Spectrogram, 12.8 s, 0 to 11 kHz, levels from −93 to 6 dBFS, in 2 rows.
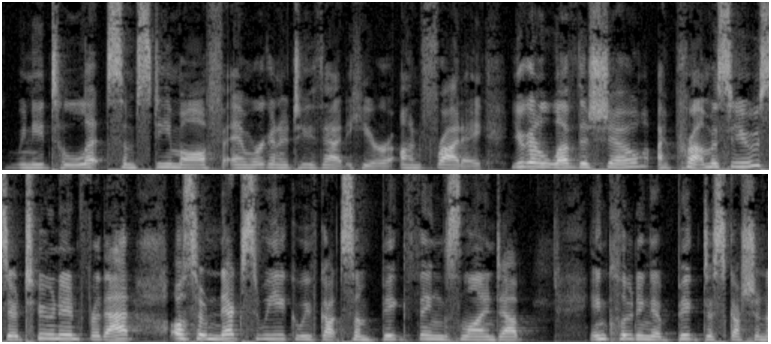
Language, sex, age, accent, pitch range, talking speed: English, female, 40-59, American, 195-240 Hz, 205 wpm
